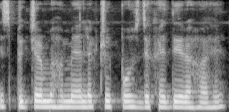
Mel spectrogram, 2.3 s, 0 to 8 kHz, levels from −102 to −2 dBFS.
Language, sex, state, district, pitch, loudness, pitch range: Hindi, male, Arunachal Pradesh, Lower Dibang Valley, 145 Hz, -15 LUFS, 145-150 Hz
